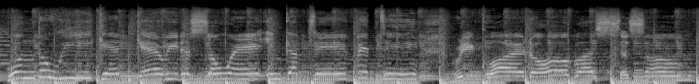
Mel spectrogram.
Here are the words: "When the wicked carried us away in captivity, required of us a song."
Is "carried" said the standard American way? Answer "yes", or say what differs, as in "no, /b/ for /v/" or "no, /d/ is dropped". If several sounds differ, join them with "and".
yes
